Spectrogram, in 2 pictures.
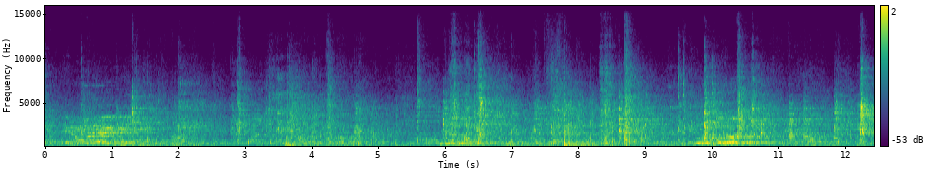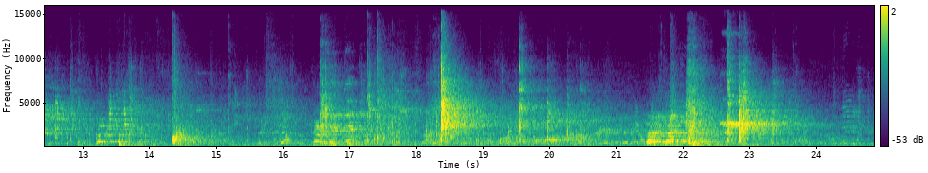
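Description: Ball hockey play: plastic ball and sticks clacking on the dry arena floor and knocking against the boards, with players calling out, echoing in a large arena. The sharpest cracks come in the last third, in a scramble in front of the net.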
